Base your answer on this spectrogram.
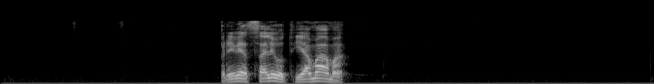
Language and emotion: Russian, positive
